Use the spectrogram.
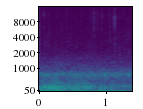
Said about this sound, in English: The first raindrop hit me in the forehead, then another. As I floated up, the rain was colder, harder, more lightning.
